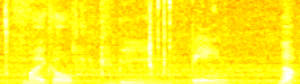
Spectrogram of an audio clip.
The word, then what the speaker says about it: Biehn: Bean. No, it's pronounced Bean. According to the internet, it's pronounced Bean, just like you hear it.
